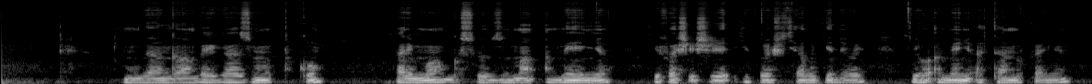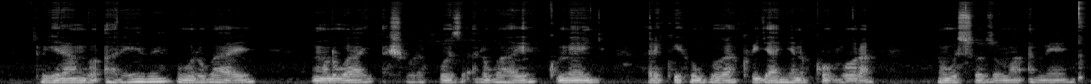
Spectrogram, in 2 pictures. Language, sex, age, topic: Kinyarwanda, male, 18-24, health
